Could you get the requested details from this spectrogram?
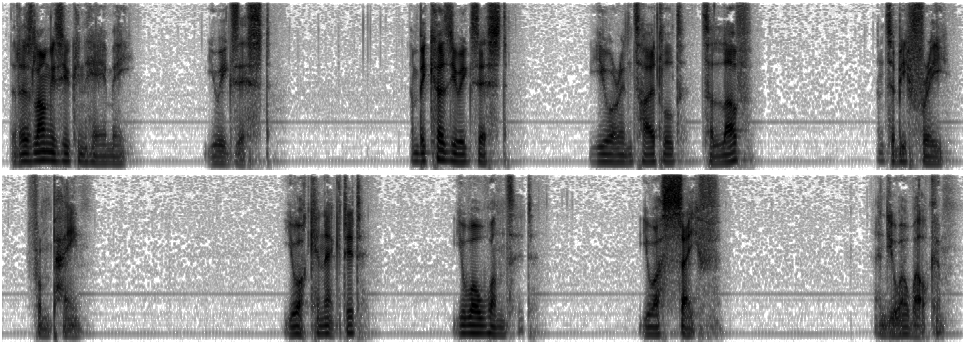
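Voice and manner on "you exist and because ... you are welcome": sincere, earnest, best-effort tone. Reminding listeners at the close of the session: best reminding voice. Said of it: "in my best reminding voice".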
